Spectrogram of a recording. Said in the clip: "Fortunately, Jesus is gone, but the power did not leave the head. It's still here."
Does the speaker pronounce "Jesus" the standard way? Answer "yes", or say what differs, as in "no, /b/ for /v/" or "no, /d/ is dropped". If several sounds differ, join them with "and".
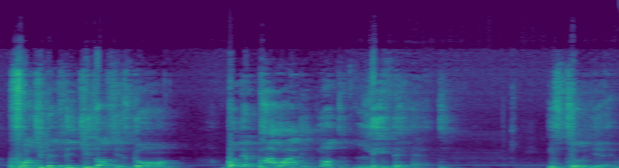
yes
